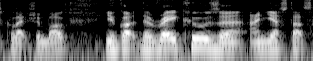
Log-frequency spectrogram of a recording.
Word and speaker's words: Rayquaza: You've got the Rayquaza, and yes, that's how you do pronounce it.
